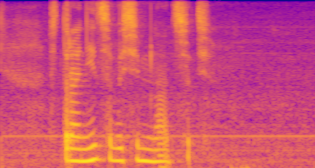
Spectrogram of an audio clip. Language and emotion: Russian, neutral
